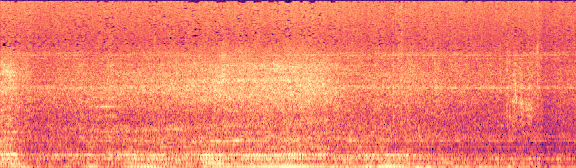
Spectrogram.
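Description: A low, steady rumble that swells around the middle and fades toward the end.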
